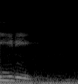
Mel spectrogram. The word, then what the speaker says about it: EDI: specific inquiry your name what does it mean Ed Ed is the phonetic pronunciation of e okay that is an acronym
